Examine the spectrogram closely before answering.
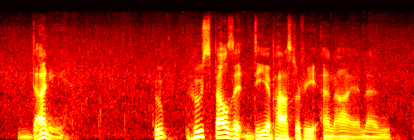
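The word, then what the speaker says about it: D'ni: Also, I did notice in that last cutscene, Yisha pronounces the name of the city the way, in my brain, it should be pronounced. I sat through as many Myst games as they pronounced that word, cringing at their pronunciation.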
